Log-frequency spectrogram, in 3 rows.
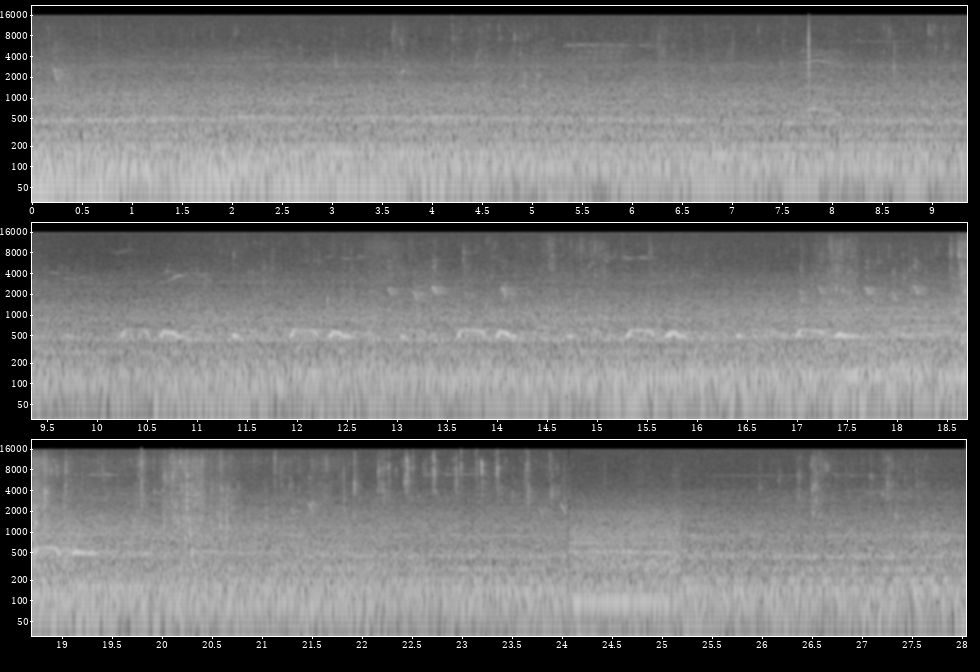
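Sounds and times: river water running: 0.0s - 28.0s
bird cooing: 10.2s - 20.1s
otter splashing: 17.2s - 24.1s.

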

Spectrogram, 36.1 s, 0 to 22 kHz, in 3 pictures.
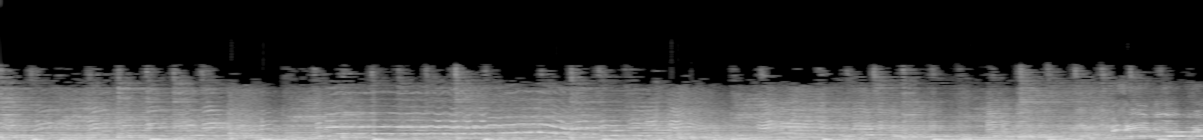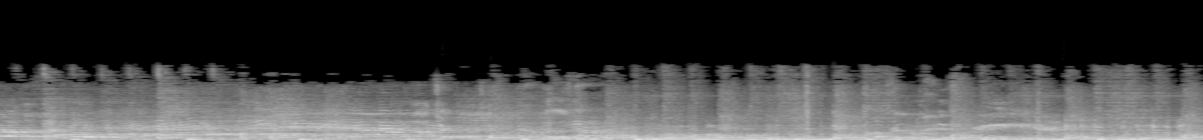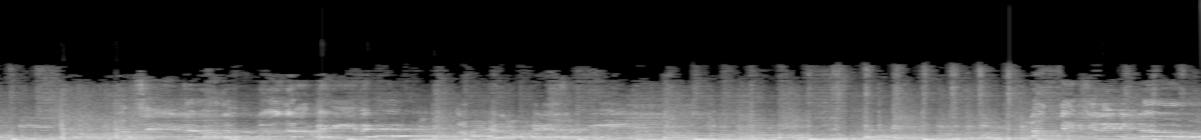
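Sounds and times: electric guitar: 0.0s - 36.0s
steady drum beat: 0.0s - 36.0s
walking bass line: 0.0s - 36.0s
man singing: 8.7s - 19.0s, 20.4s - 23.2s, 25.1s - 31.0s, 34.3s - 36.0s.

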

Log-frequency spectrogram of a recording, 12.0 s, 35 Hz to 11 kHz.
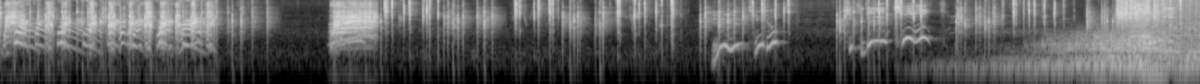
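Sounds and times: squeaky cartoon voices chattering: 0.0s - 2.2s
sharp clicks and patters: 0.0s - 2.9s, 3.8s - 12.0s.

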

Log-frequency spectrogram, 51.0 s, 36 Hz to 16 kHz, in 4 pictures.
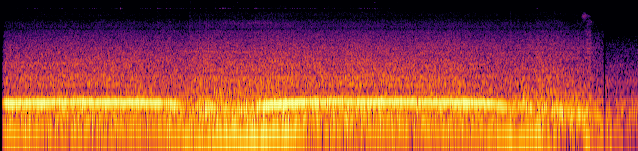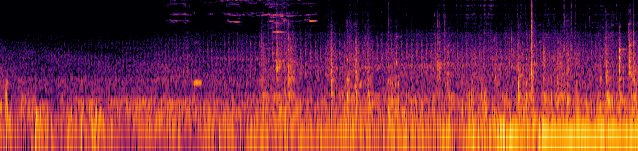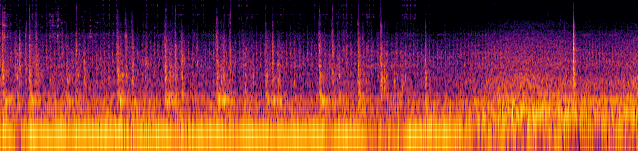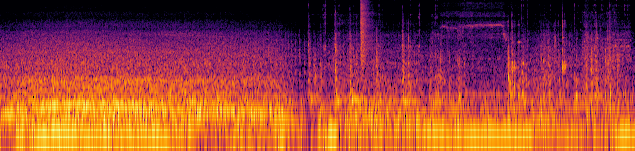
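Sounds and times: garbage truck diesel engine revving: 0.1s - 12.1s, 14.9s - 50.9s
clanks and knocks of cart: 16.1s - 35.5s, 36.6s - 37.9s, 44.0s - 50.9s.

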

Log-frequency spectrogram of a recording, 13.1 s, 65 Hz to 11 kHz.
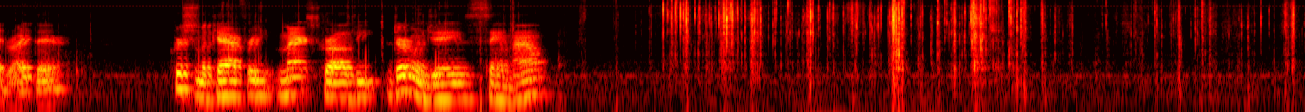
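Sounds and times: foil wrapper crinkling: 6.2s - 13.0s.

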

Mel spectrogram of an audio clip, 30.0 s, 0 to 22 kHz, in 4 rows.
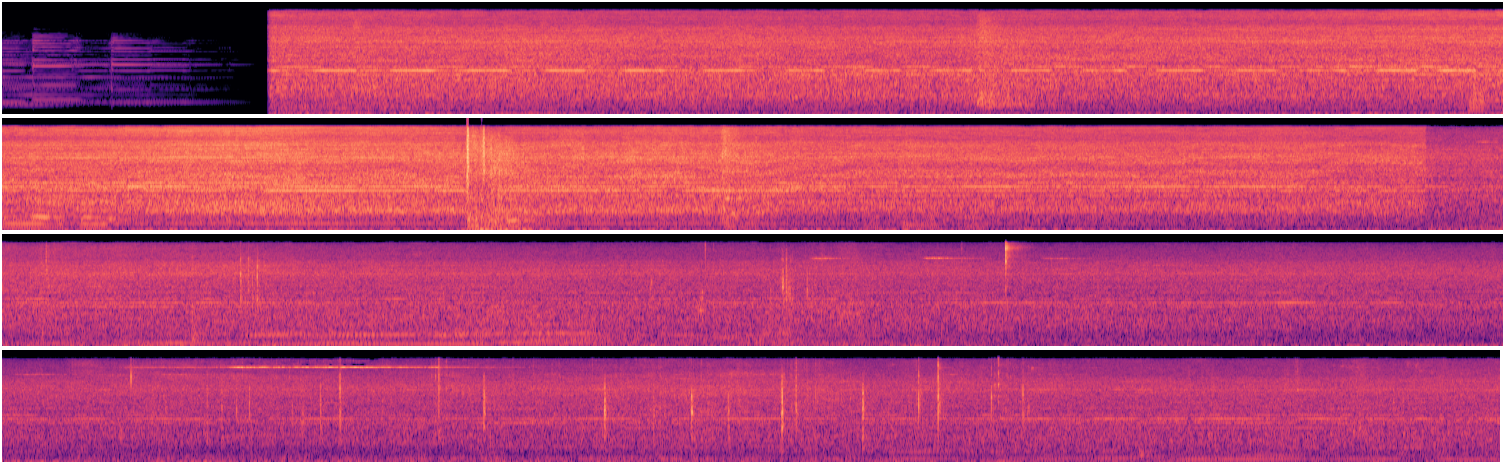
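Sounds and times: heat gun blowing hot air: 1.4s - 14.7s.

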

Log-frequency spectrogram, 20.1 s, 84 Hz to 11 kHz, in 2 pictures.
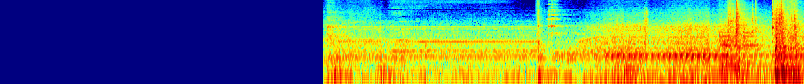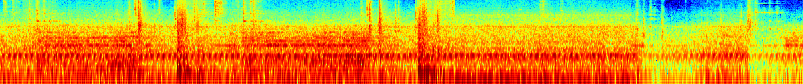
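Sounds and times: stamping press motor hum: 4.1s - 20.0s.

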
